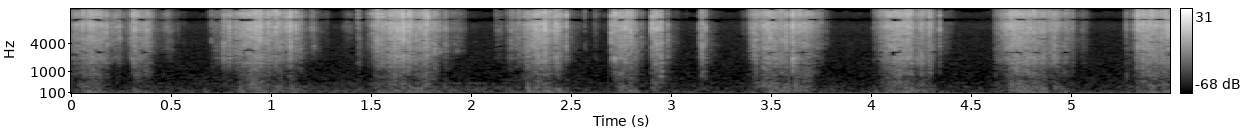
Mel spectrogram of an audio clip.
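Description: Long nail tips scratch a dry natural loofah slab with loose fibers at its edges. The result is a series of rough, bright, hissy scratching bursts with a crunchy, crinkly texture, repeating at an uneven rhythm with brief quiet gaps between strokes.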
